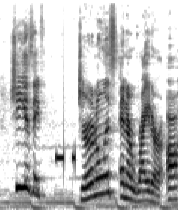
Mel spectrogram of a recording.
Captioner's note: beep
